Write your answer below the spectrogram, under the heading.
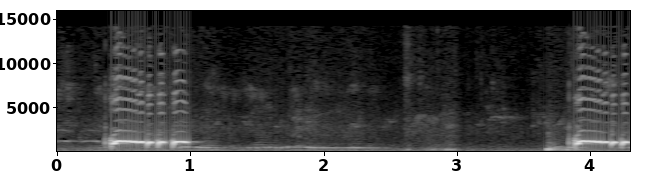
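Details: Local zebra dove (perkutut), a champion singer, recorded as a lure song; a loud cooing phrase of four quick stuttered pulses, then a soft low trailing coo, and a second phrase beginning near the end.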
